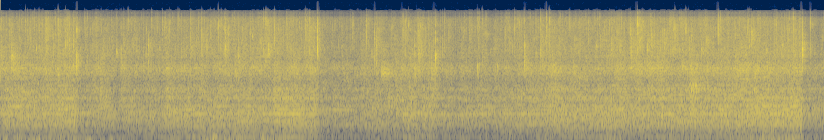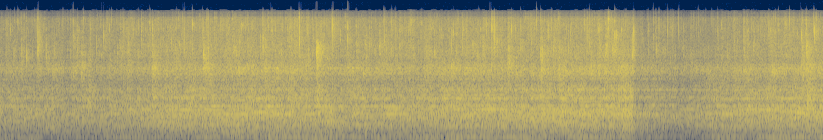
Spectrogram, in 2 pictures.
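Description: Rain falling on a steel drum and the surfaces around it: a dense, steady patter of drops with many small, sharp metallic ticks. The patter briefly eases three times.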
